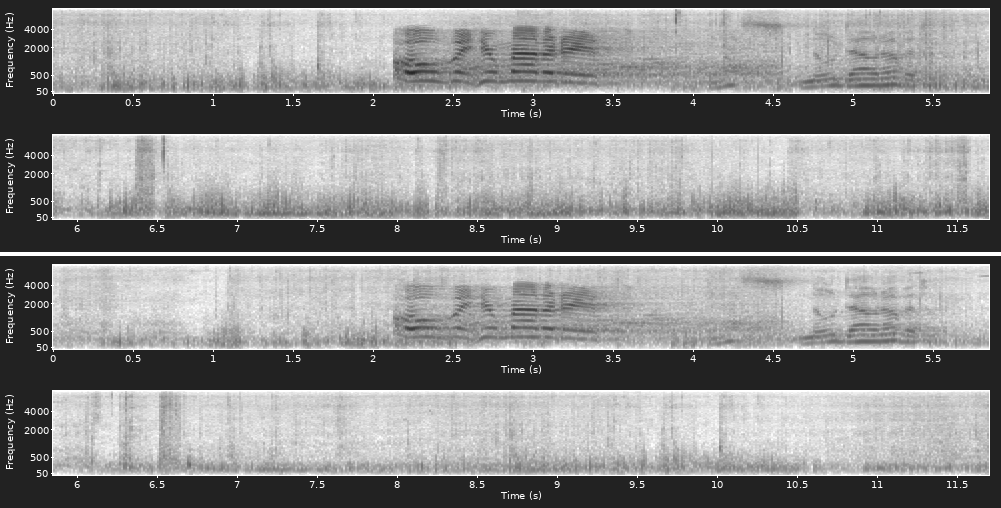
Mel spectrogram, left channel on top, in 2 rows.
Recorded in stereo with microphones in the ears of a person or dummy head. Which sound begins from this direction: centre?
A man speaking, at 4.1 s.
